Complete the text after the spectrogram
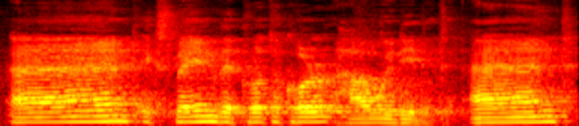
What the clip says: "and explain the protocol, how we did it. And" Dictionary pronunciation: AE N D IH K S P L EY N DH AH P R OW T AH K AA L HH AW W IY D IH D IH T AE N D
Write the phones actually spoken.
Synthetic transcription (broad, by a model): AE N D IH K S P L EY N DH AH P R OW T AH K AA L HH AW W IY D IH D IH T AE N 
